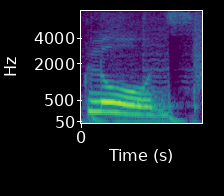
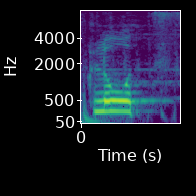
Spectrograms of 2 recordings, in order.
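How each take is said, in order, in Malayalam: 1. th ശബ്ദം ഏതാണ്ട് നിശ്ബ്ദമാണ്. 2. വ്യക്തമായ th ശബ്ദം ഉച്ചരിക്കുന്നു. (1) "ടി എച്ച് ചേർന്നിട്ടുള്ള ശബ്ദം ഓൾമോസ്റ്റ് സൈലന്റ് ആണ്" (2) "ഇതിനെ നമ്മൾ പലരും ക്ലോത്ത്സ് എന്നാണ് പറയാറ്"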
